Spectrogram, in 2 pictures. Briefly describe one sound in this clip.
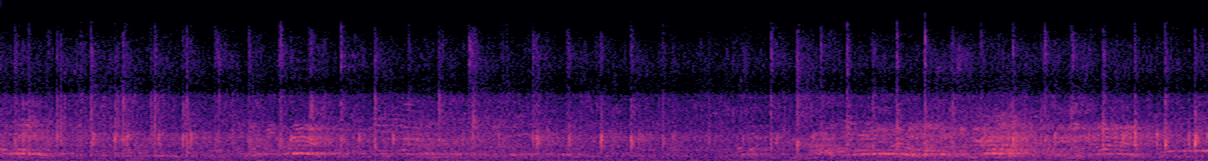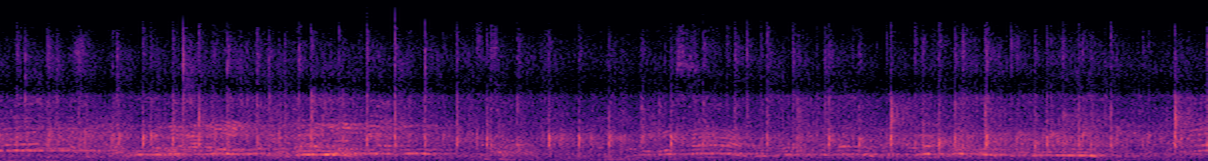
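Many runners' feet patter on the pavement.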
